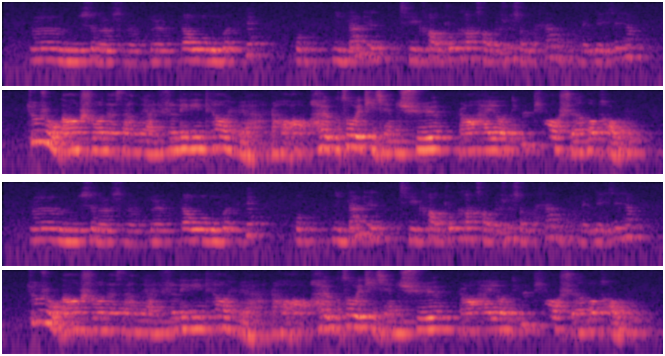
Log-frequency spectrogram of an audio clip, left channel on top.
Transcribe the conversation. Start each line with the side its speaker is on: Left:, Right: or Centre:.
Right: 嗯，是的，是的，对。呃，我我们，哎，我你当年体考、中考考的是什么项目啊？哪哪些项目？
Left: 就是我刚刚说那三个呀，就是立定跳远，然后哦，还有个作为体前屈，然后还有那个跳绳和跑步。
Right: 哦，哦，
